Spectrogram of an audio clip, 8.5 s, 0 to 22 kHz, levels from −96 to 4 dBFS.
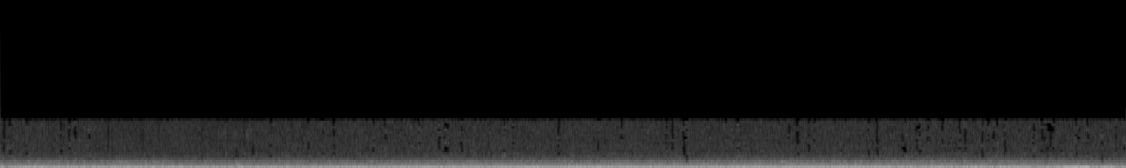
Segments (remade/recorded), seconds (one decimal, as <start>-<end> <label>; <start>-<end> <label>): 0.0-0.7 recorded; 0.7-2.0 remade; 2.0-8.5 recorded

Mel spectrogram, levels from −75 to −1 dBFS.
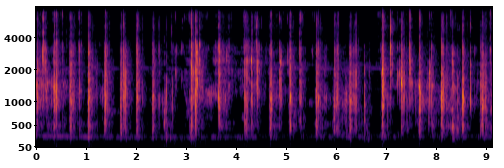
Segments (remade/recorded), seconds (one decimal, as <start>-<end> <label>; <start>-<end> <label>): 0.0-9.1 recorded

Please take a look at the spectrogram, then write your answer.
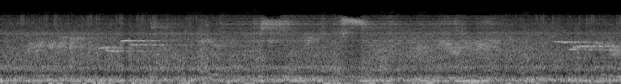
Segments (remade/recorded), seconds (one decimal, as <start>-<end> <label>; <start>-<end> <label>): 0.0-2.2 recorded; 2.2-5.0 remade; 5.0-6.2 recorded

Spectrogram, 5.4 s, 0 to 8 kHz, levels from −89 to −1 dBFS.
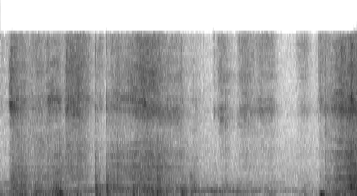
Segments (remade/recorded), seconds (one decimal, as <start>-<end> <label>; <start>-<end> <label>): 0.0-5.4 recorded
